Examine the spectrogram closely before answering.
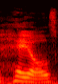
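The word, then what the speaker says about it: Hailes: little girl there was a restaurant there named hales but it's spelled h-a-i-l-e-s so i thought that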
